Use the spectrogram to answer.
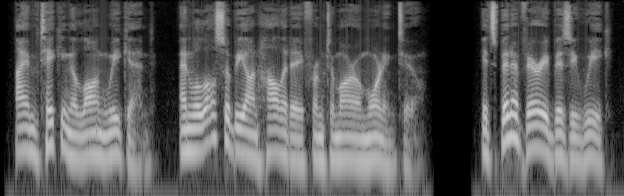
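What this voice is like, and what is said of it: Strained, tired-sounding voice. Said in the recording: “my voice is struggling this morning”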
